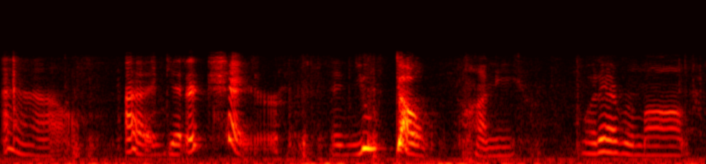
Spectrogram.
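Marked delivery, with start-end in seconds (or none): none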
